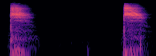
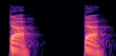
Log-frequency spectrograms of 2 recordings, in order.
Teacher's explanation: American English speakers have the tip of their tongue touching the bump just behind the teeth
